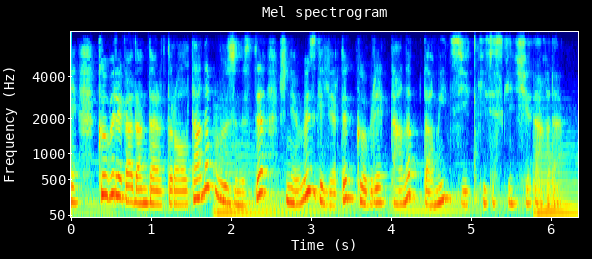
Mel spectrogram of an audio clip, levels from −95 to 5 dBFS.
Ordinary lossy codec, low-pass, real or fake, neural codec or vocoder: Opus, 24 kbps; 7.2 kHz; real; none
